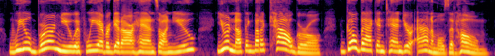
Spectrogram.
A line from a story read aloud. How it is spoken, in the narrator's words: they shouted back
